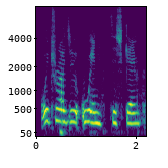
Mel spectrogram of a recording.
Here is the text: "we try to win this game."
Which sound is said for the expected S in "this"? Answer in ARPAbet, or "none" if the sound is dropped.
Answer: SH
